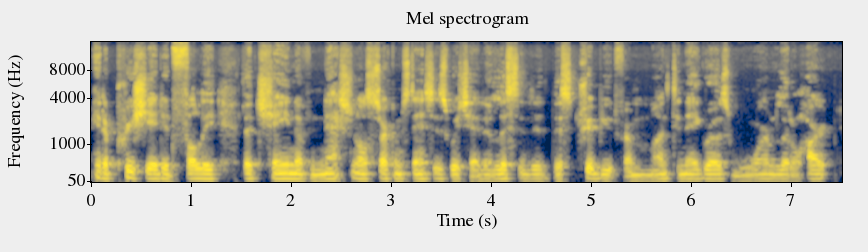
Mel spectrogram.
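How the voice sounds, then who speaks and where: A man reading literary fiction aloud as an expressive narrator, with deliberate, dramatic phrasing. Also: low voice.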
